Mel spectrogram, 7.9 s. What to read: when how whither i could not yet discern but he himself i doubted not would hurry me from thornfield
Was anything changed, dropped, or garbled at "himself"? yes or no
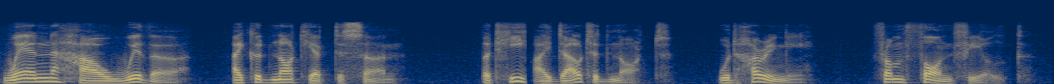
yes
